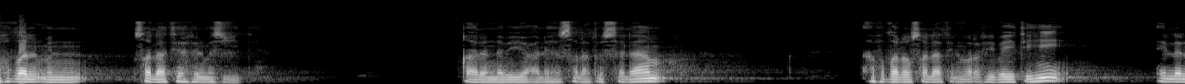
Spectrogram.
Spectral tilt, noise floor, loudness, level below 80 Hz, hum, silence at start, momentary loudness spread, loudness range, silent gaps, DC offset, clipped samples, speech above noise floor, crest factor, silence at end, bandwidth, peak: -7.5 dB/octave; -67 dBFS; -18 LUFS; -62 dBFS; none; 0 s; 16 LU; 5 LU; 3.98-4.55 s; under 0.1%; under 0.1%; 51 dB; 18 dB; 0 s; 8 kHz; 0 dBFS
